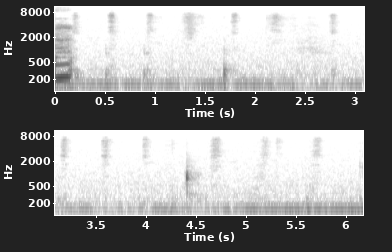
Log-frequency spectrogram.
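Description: Pencil-top eraser rubbed over graphite shading on drawing paper in short, faint strokes, about two or three a second, to lighten and blend the shading along the curve of a drawn sphere. A steady low hum runs underneath, and there is one small click a little past the middle.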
